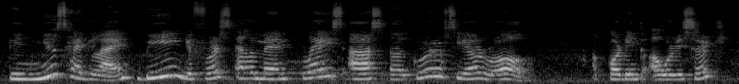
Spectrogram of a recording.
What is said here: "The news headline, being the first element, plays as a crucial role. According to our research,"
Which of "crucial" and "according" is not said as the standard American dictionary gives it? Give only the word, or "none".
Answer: crucial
